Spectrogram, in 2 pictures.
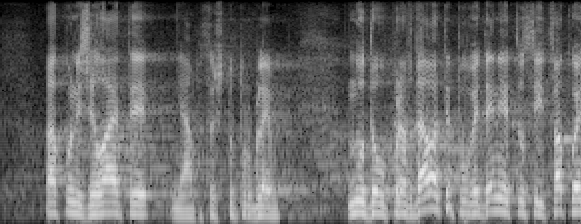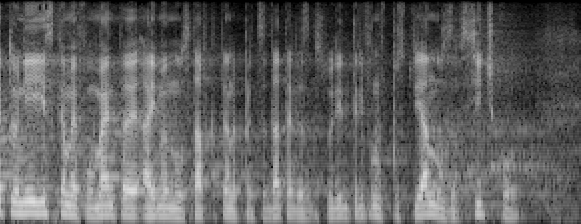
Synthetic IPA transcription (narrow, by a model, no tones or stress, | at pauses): ɐkonɛʒɛlˠaɛt̪ɛnʲamɐsɤʃt̪opɾoblɛm | nod̪ɐopɾɐvd̪avɐt̪ɛpovɛd̪ɛniɛt̪osiːt̪ovakoɛt̪oniɛiskəmɛfmomɛnt̪əɐimɛnːoːst̪afkə̥t̪ənɐpɾɛt̪sɛd̪at̪ɛlʲɐzɡospʊd̪int̪ɾifnofpost̪ojanːozɐfsit͡ʃko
